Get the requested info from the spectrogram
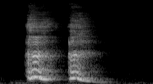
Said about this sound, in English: Coughing again, apologies.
